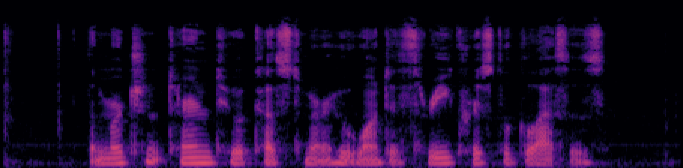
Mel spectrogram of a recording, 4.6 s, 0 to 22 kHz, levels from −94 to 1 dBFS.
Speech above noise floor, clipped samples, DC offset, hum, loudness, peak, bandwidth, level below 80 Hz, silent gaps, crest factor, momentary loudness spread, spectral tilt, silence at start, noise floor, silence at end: 28 dB; under 0.1%; under 0.1%; none; -44 LUFS; -26 dBFS; 14.5 kHz; -76 dBFS; none; 20 dB; 7 LU; -4 dB/octave; 0.05 s; -72 dBFS; 0.55 s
